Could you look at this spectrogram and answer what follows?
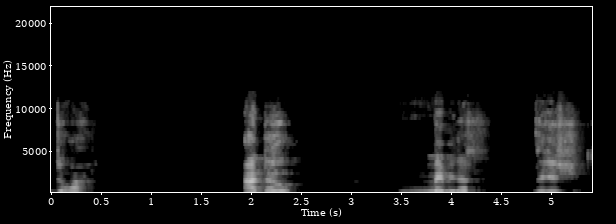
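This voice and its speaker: A man's voice: on the high side, wildly swooping pitch, drawn-out words. A male channel host giving an emphatic commentary rant, mocking critics with repeated rhetorical questions.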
